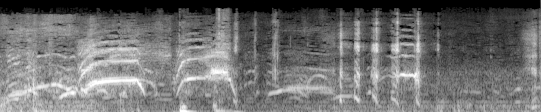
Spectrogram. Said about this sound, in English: All right, but if you want to hear the screams of all these passengers, it's pretty good. We got nothing else to do on a Friday. Let's hear some screams on a Delta flight as a loose pigeon is snuck its way on board. Here we go.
